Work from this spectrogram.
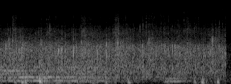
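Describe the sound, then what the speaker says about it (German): Applause for a participant at a high jump training session, a short burst of dense clapping from a group of people nearby, continuous and fairly loud before stopping abruptly. "Applaus bitte für den Teilnehmer."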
